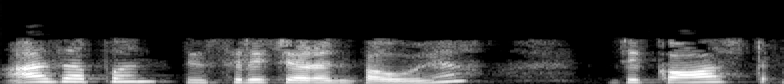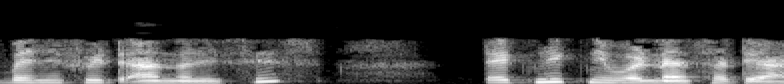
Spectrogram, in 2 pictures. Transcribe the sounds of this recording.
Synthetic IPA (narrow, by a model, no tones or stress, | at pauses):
ad͡zapəɳt̪isɾet͡ɕəɾənpauɦjã | d͡ʑekɔsʈbenifiʈɛnalisis | ʈekniːkniʋəɽɳjasaʈiːaɦ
